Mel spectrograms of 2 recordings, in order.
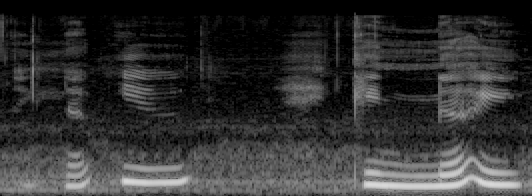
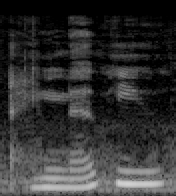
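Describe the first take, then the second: First: High, slow cooing I love you. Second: Soft whispered I love you. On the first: Mom coos goodnight to her tortoise, high slow baby talk. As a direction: stretch it out sweetly, high. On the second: Owner whispers love to her sleepy tortoise, whispered. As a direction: breathe it in a whisper. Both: Real, not acted.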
